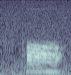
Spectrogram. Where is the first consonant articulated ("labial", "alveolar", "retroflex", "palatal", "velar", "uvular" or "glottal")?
labial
